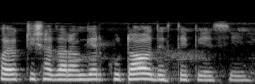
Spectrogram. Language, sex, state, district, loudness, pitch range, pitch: Bengali, female, Assam, Hailakandi, -16 LUFS, 210-240 Hz, 230 Hz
